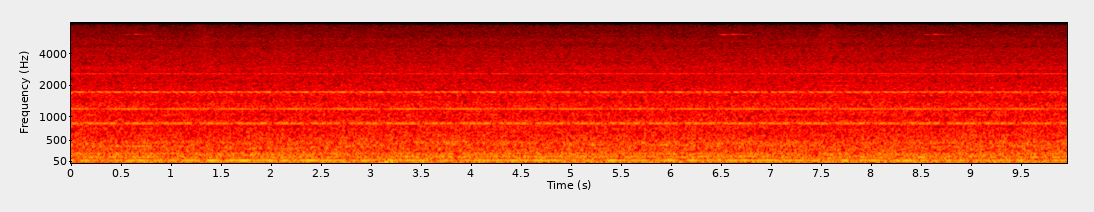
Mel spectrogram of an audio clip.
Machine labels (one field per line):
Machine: fan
